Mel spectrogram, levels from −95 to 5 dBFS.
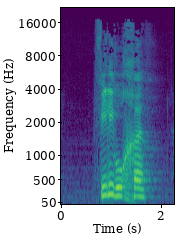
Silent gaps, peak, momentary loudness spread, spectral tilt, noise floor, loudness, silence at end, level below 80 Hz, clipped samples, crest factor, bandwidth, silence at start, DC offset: none; -4 dBFS; 6 LU; -5.5 dB/octave; -61 dBFS; -20 LUFS; 0.5 s; -58 dBFS; under 0.1%; 18 dB; 17.5 kHz; 0.7 s; under 0.1%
